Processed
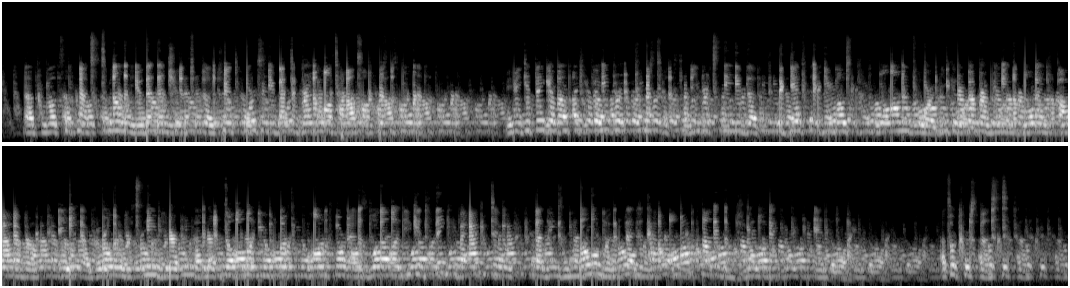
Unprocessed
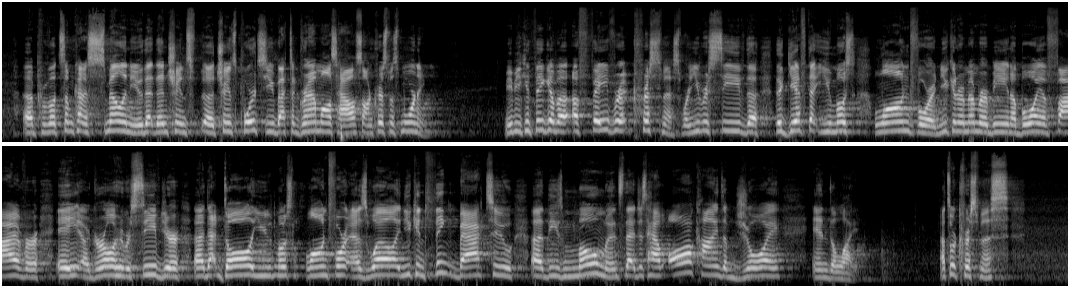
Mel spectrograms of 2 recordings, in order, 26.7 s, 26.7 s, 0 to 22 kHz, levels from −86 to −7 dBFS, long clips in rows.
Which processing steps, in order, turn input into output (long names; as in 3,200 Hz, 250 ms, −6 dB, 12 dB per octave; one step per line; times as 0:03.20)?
low-shelf EQ 220 Hz −6 dB
auto-filter low-pass saw down 7.2 Hz 250–2,600 Hz
double-tracking delay 16 ms −2 dB
bucket-brigade delay 471 ms, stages 4,096, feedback 54%, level −5.5 dB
